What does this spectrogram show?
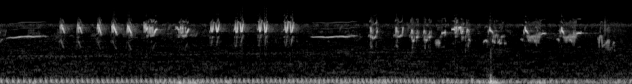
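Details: Singing bushlark giving a long run of song packed with mimicry of other birds such as Indian Robin, Pied Bushchat, Plain Prinia and Common Woodshrike; high, rapid repeated chips and trills, a clean whistled note near the start, steady low rumble underneath.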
